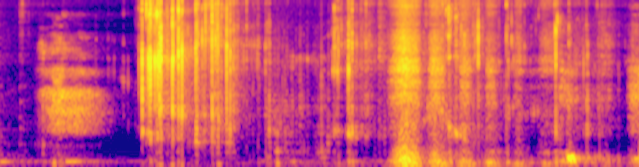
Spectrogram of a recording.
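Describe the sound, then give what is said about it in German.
A loud crunchy bite into nachos topped with Green Goddess salad, followed by several seconds of repeated crisp chewing and munching, with no one talking. “Einmal Rezept? herzhaft reinbeißen ja.”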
